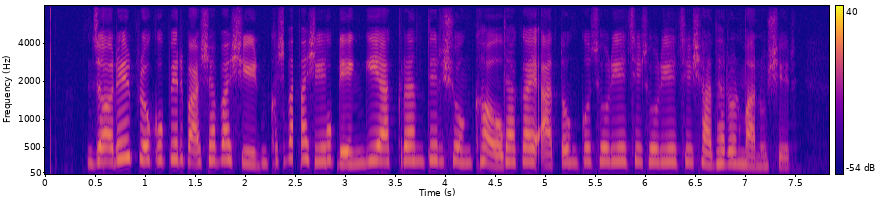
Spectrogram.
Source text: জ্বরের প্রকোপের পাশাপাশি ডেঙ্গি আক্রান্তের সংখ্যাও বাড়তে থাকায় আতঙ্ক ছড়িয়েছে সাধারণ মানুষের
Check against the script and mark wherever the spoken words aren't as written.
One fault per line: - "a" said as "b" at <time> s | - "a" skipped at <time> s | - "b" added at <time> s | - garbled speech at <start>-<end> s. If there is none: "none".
- garbled speech at 2.1-2.9 s
- "বাড়তে" skipped at 4.5 s
- "ছড়িয়েছে" added at 6.0 s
